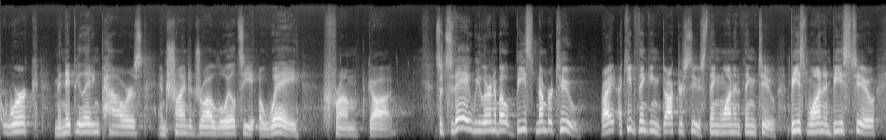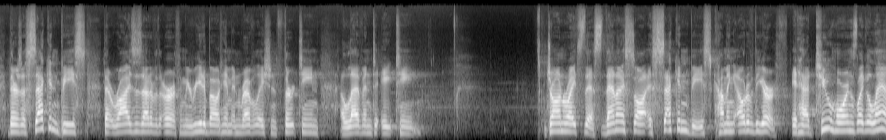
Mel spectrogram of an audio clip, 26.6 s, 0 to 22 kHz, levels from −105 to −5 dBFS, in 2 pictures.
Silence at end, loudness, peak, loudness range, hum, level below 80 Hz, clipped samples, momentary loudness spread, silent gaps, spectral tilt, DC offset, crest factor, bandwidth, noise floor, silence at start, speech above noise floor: 0 s; -19 LUFS; -2 dBFS; 4 LU; none; -80 dBFS; under 0.1%; 10 LU; none; -3.5 dB/octave; under 0.1%; 18 dB; 19 kHz; -65 dBFS; 0 s; 45 dB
